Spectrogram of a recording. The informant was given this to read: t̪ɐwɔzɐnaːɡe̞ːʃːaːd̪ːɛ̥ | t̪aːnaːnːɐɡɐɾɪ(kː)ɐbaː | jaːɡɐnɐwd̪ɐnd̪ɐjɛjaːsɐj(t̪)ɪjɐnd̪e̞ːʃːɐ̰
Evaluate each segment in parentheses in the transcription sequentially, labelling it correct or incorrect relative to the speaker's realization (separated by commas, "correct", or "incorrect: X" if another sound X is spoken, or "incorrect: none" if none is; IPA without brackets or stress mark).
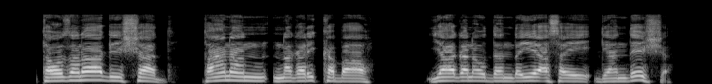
correct, incorrect: d̪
